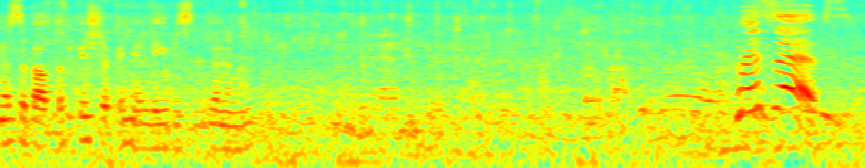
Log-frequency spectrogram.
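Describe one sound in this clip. Water splashes steadily from a hose into a pond.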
